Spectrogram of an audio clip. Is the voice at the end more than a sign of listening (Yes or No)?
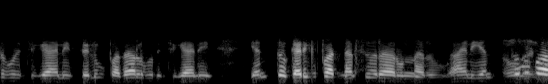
Yes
